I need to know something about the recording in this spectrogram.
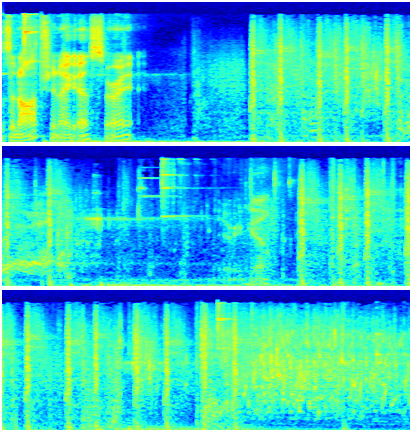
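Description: Rapid sharp gunshots pop from a video game.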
